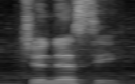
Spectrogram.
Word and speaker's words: Genasi: Yeah, Genasi is how we pronounce it here.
